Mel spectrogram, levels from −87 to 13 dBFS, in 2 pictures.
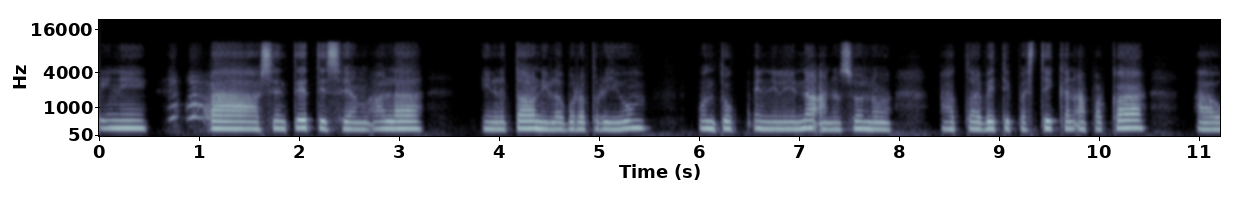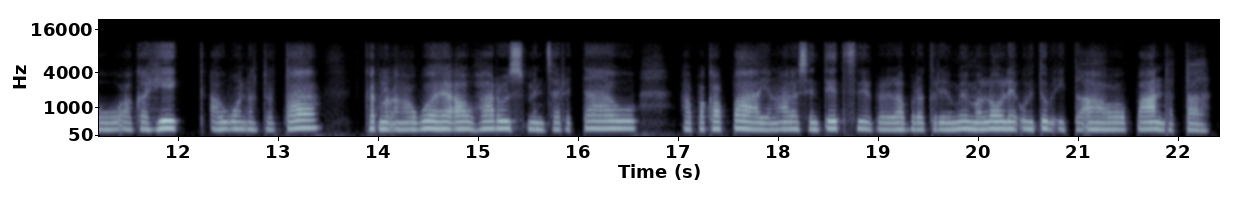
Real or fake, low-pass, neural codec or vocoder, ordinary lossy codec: fake; 10.8 kHz; codec, 16 kHz in and 24 kHz out, 0.9 kbps, LongCat-Audio-Codec, fine tuned four codebook decoder; none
